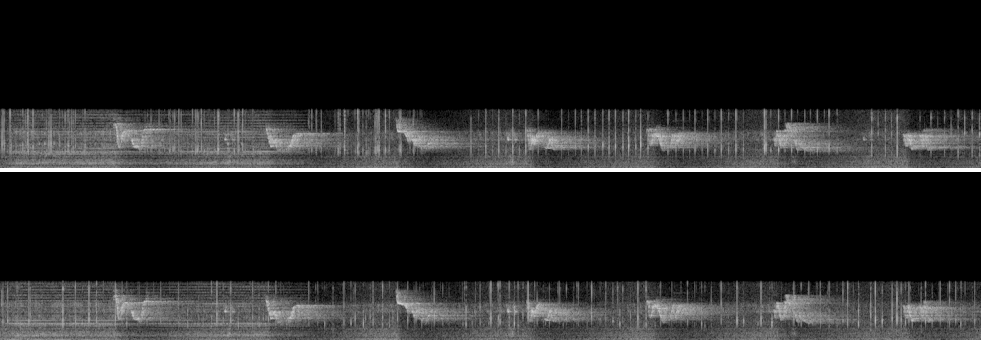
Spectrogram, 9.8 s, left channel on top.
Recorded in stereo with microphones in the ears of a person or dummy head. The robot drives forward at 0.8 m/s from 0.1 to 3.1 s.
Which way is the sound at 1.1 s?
5° right (ahead or behind).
